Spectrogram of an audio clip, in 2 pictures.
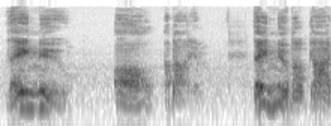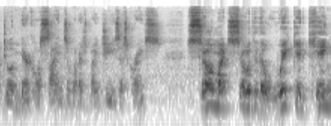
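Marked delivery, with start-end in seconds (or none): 1.5-6.6 low and hushed. Real, not acted. Preacher drops voice low.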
